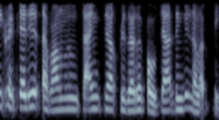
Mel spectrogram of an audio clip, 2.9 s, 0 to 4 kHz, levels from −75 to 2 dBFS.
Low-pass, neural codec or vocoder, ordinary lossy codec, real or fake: 3.6 kHz; autoencoder, 44.1 kHz, a latent of 192 numbers a frame, MeloTTS; none; fake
